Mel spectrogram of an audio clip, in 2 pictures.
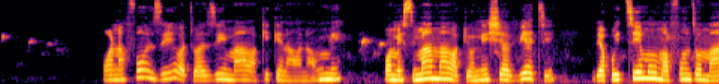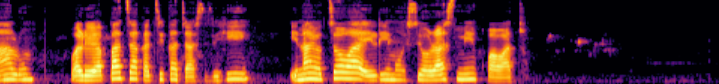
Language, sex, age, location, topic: Swahili, female, 25-35, Dar es Salaam, education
